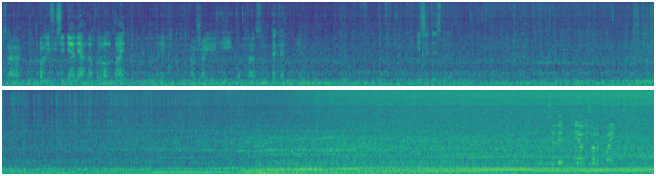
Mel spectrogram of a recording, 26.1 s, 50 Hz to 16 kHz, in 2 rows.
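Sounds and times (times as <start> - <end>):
motorboat engine accelerating: 0.0 - 26.0.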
